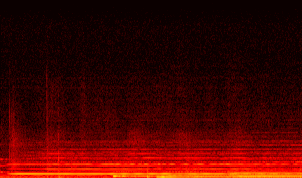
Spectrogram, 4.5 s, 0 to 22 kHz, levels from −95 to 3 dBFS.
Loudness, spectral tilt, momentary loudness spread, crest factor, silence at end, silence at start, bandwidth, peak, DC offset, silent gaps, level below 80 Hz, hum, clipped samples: -37 LUFS; -7.5 dB/octave; 4 LU; 12 dB; 0 s; 0 s; 15 kHz; -24 dBFS; under 0.1%; none; -60 dBFS; none; under 0.1%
